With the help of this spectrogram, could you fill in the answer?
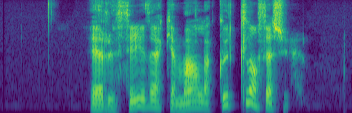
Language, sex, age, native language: Icelandic, male, 20-29, Icelandic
